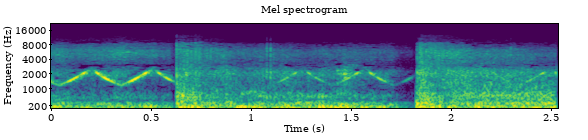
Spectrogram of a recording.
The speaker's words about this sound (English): Those are not gunshots. No. Those are the battery cells combusting.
